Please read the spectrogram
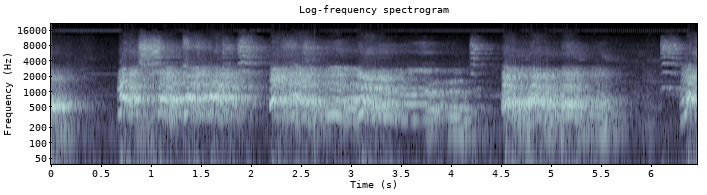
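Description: Three-month-old Irish wolfhound puppy 'singing': a run of long, drawn-out calls, about three in a row with short gaps between, each starting loud and fading away.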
